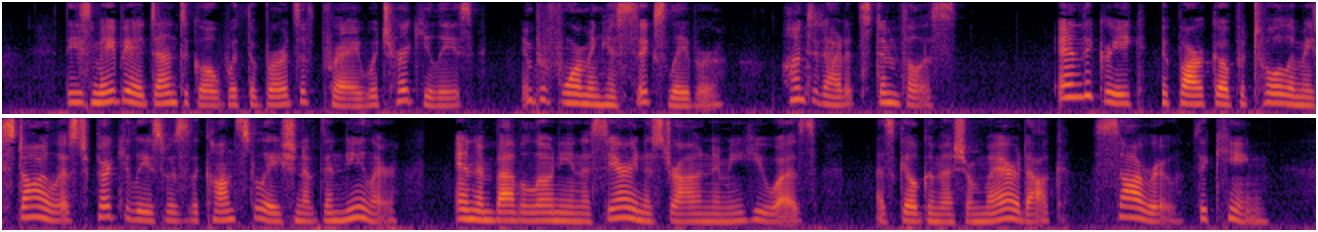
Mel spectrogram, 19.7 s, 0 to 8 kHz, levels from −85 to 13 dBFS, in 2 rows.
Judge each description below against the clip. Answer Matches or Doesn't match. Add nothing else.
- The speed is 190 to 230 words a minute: Doesn't match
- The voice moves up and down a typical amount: Matches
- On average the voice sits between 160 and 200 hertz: Matches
